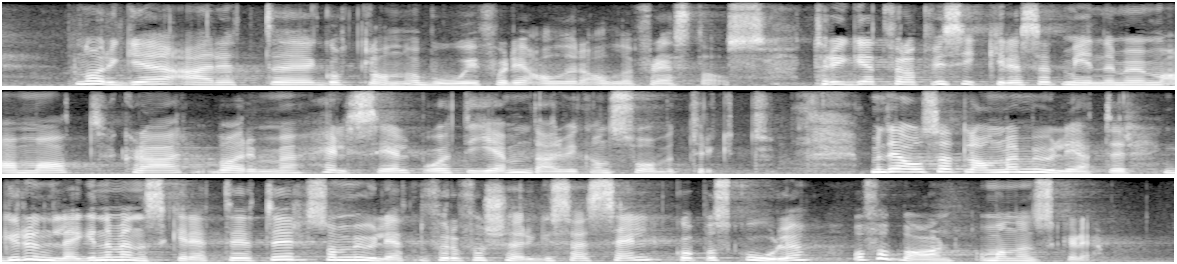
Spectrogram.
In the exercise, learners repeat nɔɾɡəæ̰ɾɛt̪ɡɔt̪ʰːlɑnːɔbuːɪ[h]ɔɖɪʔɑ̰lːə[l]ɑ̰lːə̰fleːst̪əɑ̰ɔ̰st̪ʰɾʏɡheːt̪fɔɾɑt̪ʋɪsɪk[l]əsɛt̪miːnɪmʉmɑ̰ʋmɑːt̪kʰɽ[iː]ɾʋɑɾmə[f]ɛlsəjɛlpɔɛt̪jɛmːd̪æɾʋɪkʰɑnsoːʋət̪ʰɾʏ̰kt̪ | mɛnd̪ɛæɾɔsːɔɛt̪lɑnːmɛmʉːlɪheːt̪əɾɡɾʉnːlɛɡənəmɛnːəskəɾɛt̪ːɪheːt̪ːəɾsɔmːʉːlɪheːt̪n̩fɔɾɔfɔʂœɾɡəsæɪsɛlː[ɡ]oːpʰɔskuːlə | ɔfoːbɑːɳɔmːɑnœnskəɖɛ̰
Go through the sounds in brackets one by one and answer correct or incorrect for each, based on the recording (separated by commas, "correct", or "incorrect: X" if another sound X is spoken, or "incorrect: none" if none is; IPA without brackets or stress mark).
incorrect: f, incorrect: ɾ, incorrect: ɾ, incorrect: æː, incorrect: h, correct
